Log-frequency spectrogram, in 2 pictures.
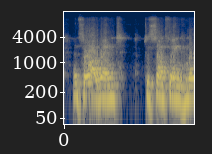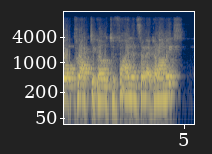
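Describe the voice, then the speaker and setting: Audible room echo surrounds a man whose fairly high voice holds monotone, flat intonation. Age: 70s. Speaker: arts patron. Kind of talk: video call introduction.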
